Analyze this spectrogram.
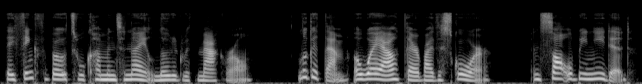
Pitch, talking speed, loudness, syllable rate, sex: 220 Hz, 215 wpm, -19 LUFS, 6.1 syllables/s, female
